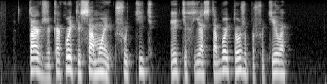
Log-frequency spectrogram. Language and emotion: Russian, neutral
